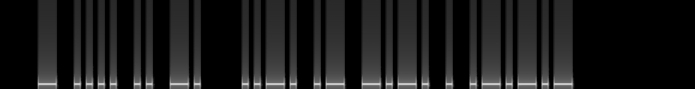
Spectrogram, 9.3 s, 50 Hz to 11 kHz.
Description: Morse code, heard as a keyed tone, about 15 wpm, 700 Hz. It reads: THIN FACE.
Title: A Sound Of Thunder 15wpm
